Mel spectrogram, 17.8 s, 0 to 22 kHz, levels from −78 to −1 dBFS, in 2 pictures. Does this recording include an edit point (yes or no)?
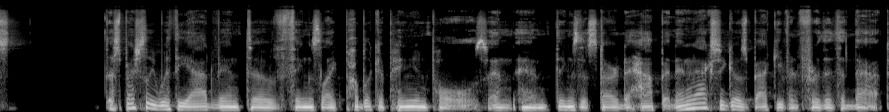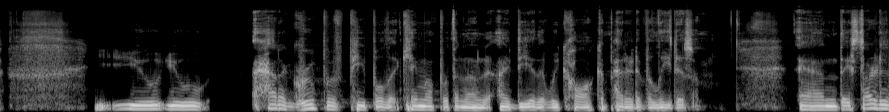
no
